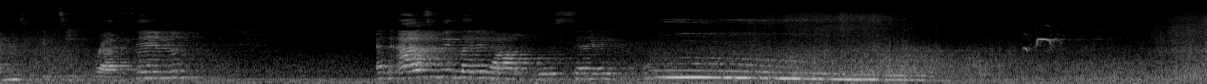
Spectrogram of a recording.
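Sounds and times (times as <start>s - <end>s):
ocean surf: 7.1s - 12.0s.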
